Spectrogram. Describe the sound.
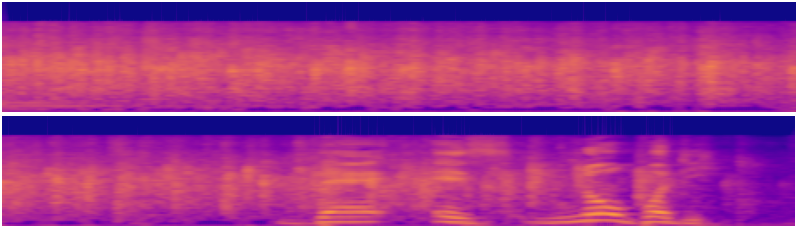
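Sustained applause from a crowd, a dense crackling wash of many hands clapping for several seconds, then a voice begins speaking loudly as the clapping tapers off underneath.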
